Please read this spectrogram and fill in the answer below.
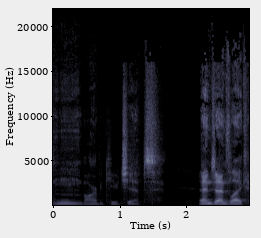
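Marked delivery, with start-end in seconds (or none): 0.0-1.5 low, slow, hushed savoring; mock craving. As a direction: imitate a kid drooling over snacks. Boy eyeballs the pantry food.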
